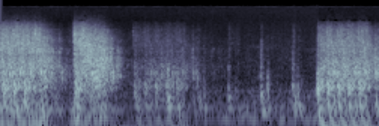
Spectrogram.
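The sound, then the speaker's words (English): Gunfire from guards shooting at a man trying to escape: heavy bursts of loud, sharp shots at the start and end, with scattered single cracks in between and no voices. “But when more guards fire at him, he turns away.”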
